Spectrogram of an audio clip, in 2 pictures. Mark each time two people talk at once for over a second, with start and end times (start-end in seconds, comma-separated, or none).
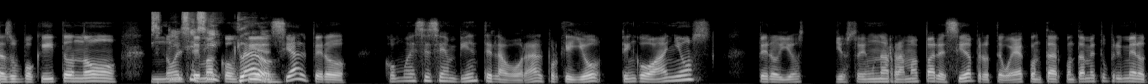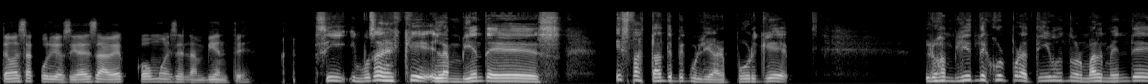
1.5-2.9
